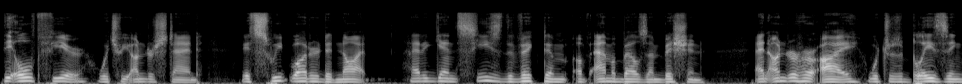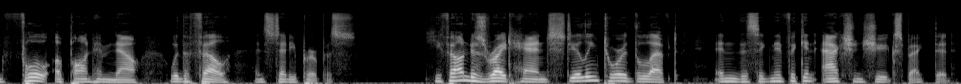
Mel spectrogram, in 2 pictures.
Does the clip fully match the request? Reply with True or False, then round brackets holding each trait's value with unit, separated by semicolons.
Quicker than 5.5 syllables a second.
False (4.7 syllables/s)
